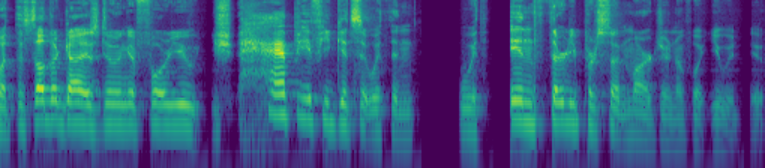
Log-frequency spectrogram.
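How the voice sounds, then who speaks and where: A man with a plain, everyday voice speaks at a fairly high pitch, his intonation lively and his loudness swinging widely. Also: fairly quick pace. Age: 30s. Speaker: podcast co-host. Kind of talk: casual chat.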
